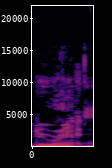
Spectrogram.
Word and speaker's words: Durant: So what took you to Durant?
